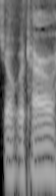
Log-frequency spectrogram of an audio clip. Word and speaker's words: Yoko Taro: I believe it's Yoko Taro, how it's pronounced.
